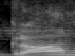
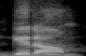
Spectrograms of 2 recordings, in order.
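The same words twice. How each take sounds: First: Said in the usual way. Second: গেরাম with an extra e sound breaking the gr cluster; folk pronunciation gerām. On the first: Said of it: "গ্রাম শব্দটিকে অনেকে একটু পরিবর্তন করে বলছেন". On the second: Shown as a demonstration. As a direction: say গেরাম as two easy syllables, ge-ram. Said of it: "অনেকে একটু পরিবর্তন করে বলছেন".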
